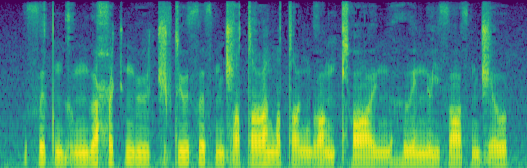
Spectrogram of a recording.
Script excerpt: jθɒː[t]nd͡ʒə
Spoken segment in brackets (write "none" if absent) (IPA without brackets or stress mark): θ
